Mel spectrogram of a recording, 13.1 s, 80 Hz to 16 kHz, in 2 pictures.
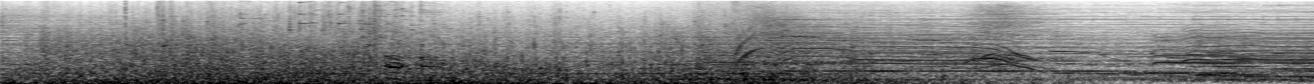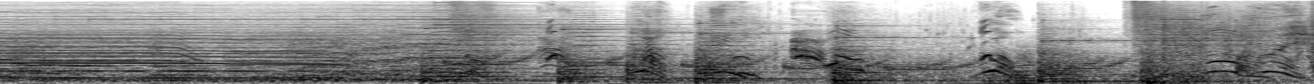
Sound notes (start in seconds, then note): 3.7 screaming; 8.5 groaning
